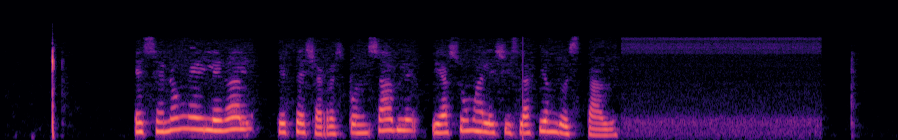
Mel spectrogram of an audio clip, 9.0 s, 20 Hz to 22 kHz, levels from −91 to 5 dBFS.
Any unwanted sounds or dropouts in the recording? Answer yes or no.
no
